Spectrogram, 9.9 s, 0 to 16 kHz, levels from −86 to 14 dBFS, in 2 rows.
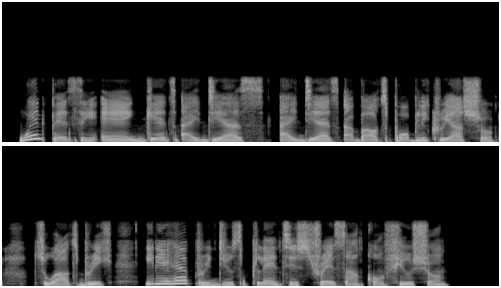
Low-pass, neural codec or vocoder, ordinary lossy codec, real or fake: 7.2 kHz; none; none; real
